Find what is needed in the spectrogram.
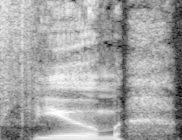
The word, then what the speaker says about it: Fume: That's spelled F-U-M, but it's pronounced Fume.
